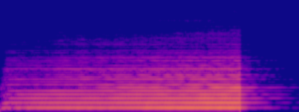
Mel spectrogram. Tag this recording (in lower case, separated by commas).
music, bowed string instrument, musical instrument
